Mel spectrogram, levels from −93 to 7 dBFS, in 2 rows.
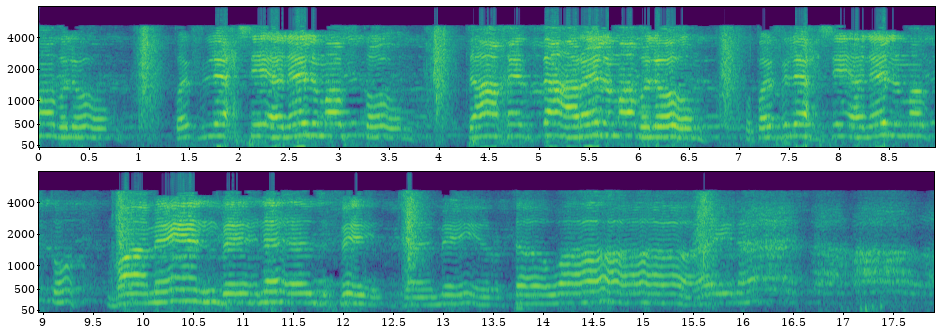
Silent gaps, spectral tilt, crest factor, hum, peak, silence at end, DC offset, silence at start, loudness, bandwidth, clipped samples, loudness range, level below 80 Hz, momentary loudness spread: none; -3 dB/octave; 12 dB; none; 0 dBFS; 0 s; under 0.1%; 0 s; -10 LUFS; 8 kHz; 0.7%; 8 LU; -44 dBFS; 16 LU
